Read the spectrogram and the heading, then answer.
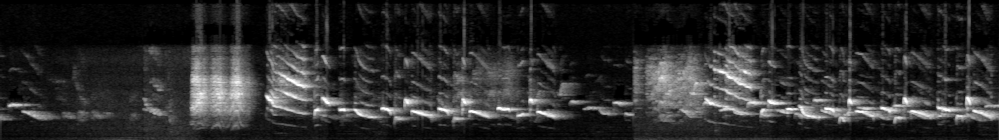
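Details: Lure song of a golden-headed Wallacean white-eye from Sumbawa, West Nusa Tenggara: brisk, high-pitched twittering of down-slurred notes, interrupted twice by short broadband hiss bursts, then resuming in an unbroken chatter.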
